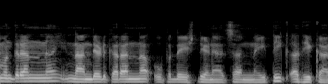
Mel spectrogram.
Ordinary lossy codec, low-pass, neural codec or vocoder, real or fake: none; none; none; real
